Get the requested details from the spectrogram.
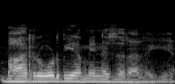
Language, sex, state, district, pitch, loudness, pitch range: Hindi, male, Bihar, Darbhanga, 130 Hz, -21 LUFS, 115-135 Hz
